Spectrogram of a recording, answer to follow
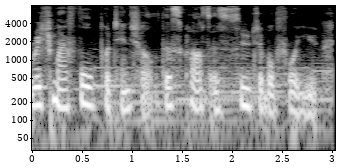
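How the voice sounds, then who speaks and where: A woman at a fairly quick pace, fairly low in pitch, with music in the background. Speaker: makeup artist. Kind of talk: tutorial. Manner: casual, filler-heavy.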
